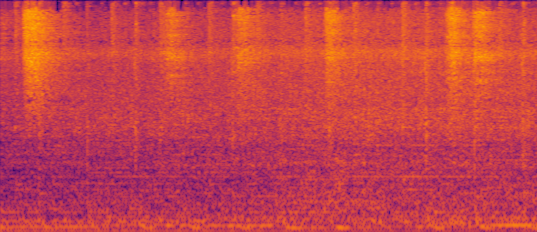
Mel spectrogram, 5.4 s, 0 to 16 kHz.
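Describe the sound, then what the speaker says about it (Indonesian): Banyubiru Express 232 passenger train pulling into Solo Balapan station late at night, a steady loud rumble of rolling wheels and carriage noise with rhythmic track clatter throughout. "kereta api Banyuburo Express 232 tiba di tujuan akhir stasiun Solo Balapan"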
